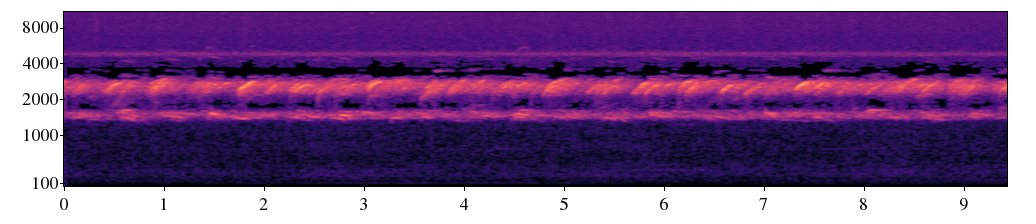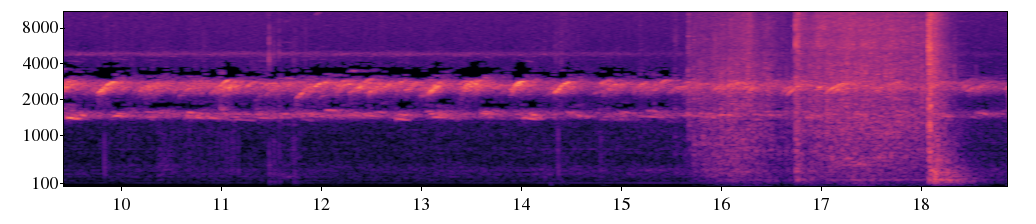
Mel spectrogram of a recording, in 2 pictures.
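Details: Coqui frogs calling together at Shakti-Shiva Palace, a dense ringing chorus of repeated high chirps for most of the recording, then loud rustling and handling noise in the last few seconds.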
